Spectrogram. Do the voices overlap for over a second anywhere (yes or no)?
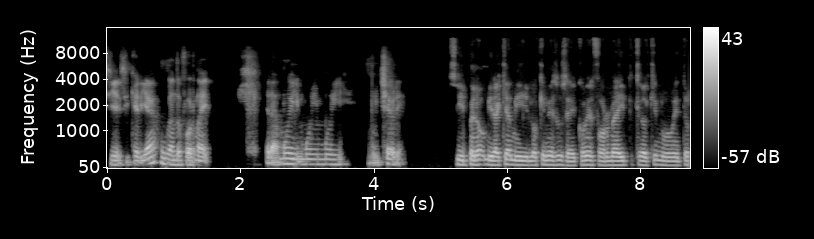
no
